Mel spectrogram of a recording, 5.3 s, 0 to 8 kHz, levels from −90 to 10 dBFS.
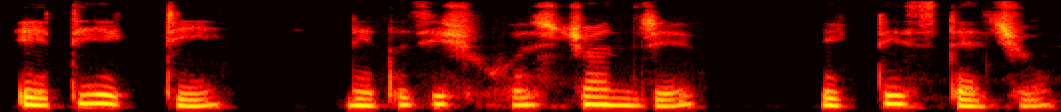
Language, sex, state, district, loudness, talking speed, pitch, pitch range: Bengali, female, West Bengal, Jalpaiguri, -23 LUFS, 90 wpm, 185 Hz, 170-205 Hz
